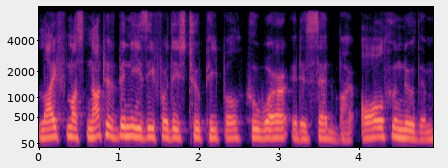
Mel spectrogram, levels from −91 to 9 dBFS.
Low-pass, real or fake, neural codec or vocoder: 7.2 kHz; real; none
